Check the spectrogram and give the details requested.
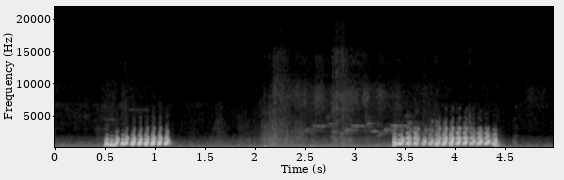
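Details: Dust-bathing turkey with two gobbling bursts: a brief pulsed rattle, a quiet gap with faint rustling, then a longer rolling gobble of rapid notes.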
